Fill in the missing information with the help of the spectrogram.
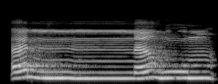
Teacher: nun bertasydid kita baca dengung sempurna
